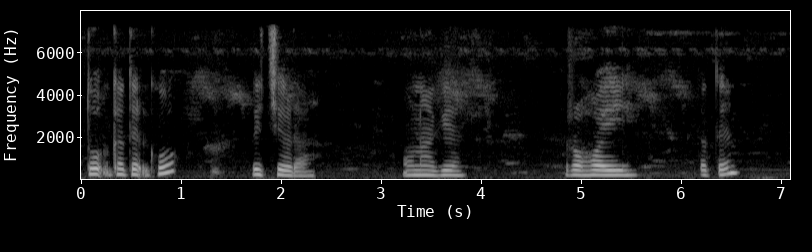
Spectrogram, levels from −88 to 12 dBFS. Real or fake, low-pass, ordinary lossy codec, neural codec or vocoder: real; 7.2 kHz; MP3, 64 kbps; none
